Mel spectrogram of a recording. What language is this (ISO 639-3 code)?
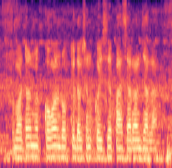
bho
